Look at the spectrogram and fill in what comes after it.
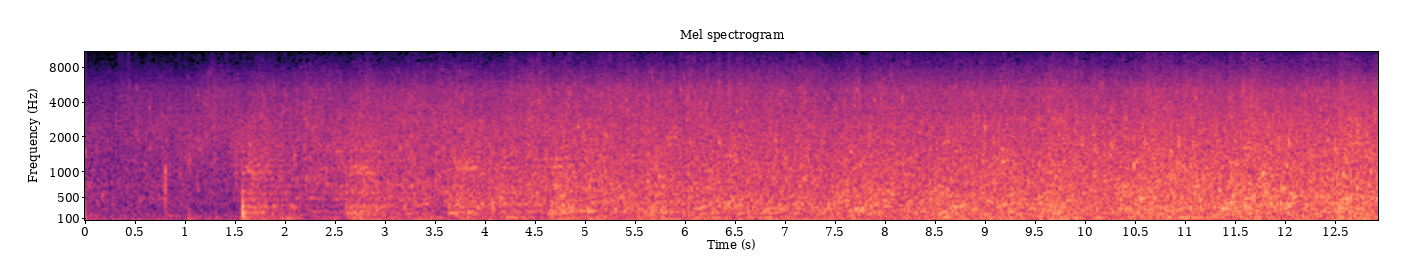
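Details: Humpback whales near Bermuda in spring, recorded by hydrophone, spin a bubble net to trap krill: a chugging steam-engine-like rush, then a dense bubbling hiss of rising bubbles, then spouting breath at the surface.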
